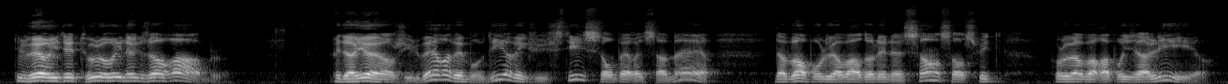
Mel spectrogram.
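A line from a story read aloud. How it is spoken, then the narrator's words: Sighed. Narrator (French): soupira Stello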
